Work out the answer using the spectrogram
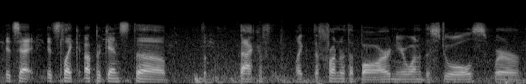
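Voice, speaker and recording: A man running a tabletop game, narrating scenes in a halting, conversational way as he improvises. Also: mid-range voice, steady tone, background noise. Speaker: game master.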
